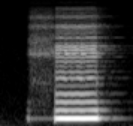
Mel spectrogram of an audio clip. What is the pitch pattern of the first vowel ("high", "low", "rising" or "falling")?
high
